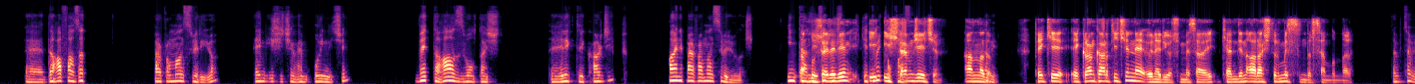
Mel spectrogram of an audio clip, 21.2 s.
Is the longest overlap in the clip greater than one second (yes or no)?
yes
